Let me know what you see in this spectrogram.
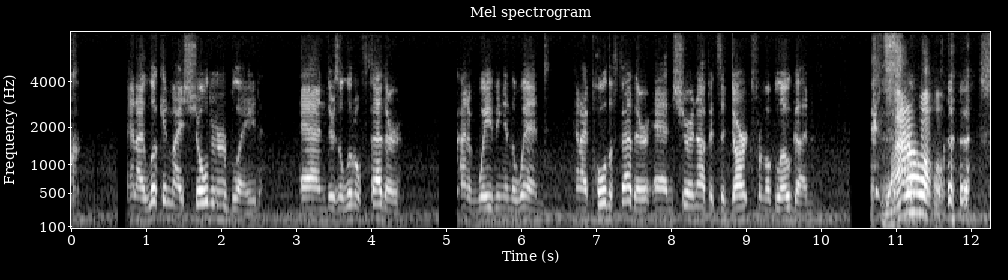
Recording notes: Record my end from inside my 2005 Nissan Altima. I drive around OKC, noting the things that I see.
